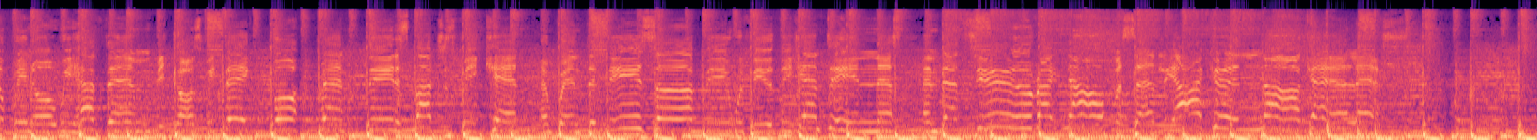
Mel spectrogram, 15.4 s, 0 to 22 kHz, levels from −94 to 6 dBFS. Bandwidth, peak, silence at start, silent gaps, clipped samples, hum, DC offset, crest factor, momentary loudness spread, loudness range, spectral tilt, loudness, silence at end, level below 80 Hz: 17 kHz; 0 dBFS; 0 s; none; 0.4%; none; under 0.1%; 8 dB; 3 LU; 1 LU; -4 dB/octave; -9 LUFS; 0 s; -12 dBFS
